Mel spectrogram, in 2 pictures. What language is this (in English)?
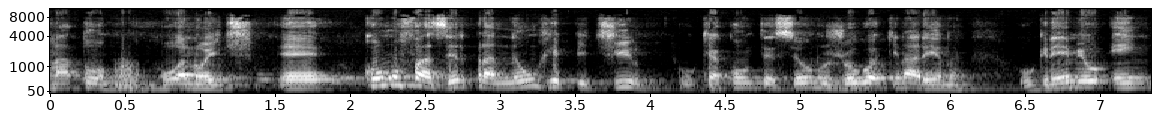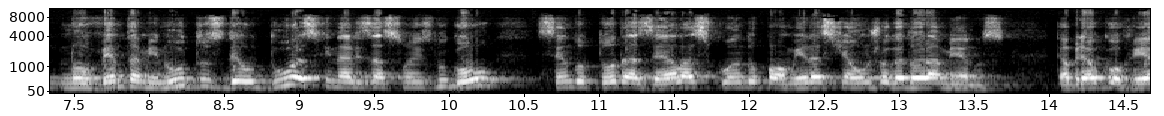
Portuguese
